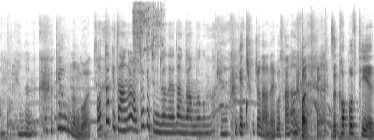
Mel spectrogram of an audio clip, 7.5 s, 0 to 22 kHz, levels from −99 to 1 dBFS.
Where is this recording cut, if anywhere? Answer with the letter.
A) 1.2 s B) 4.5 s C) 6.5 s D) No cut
D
